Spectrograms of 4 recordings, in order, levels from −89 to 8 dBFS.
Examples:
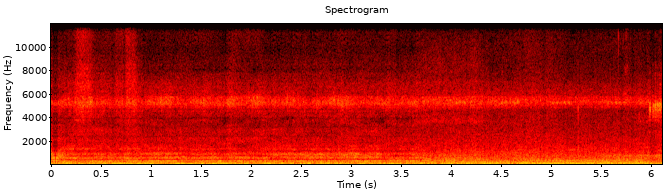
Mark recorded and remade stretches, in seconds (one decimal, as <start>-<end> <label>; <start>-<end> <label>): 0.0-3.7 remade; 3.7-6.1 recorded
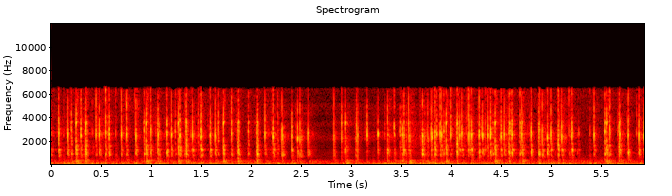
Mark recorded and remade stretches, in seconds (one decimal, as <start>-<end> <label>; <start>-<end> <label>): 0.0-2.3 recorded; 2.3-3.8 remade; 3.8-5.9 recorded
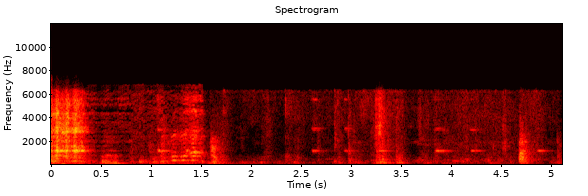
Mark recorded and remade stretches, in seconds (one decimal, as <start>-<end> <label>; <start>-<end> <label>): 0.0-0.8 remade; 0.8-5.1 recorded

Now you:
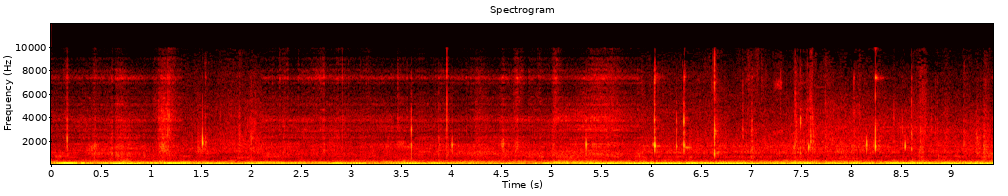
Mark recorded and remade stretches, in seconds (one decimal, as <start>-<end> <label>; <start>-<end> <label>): 0.0-1.3 remade; 1.3-2.1 recorded; 2.1-5.9 remade; 5.9-9.4 recorded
